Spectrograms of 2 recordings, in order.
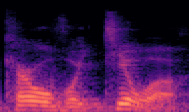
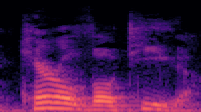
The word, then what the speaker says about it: Karol Wojtyła: And when we know this now because the documents are available, but when Karol Wojtyła,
